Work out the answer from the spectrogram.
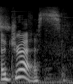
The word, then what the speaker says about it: address: Address. Now, if you notice, it's spelled the same way as address, That's right. but you pronounce it differently. So the verb address has the stress on the second syllable.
